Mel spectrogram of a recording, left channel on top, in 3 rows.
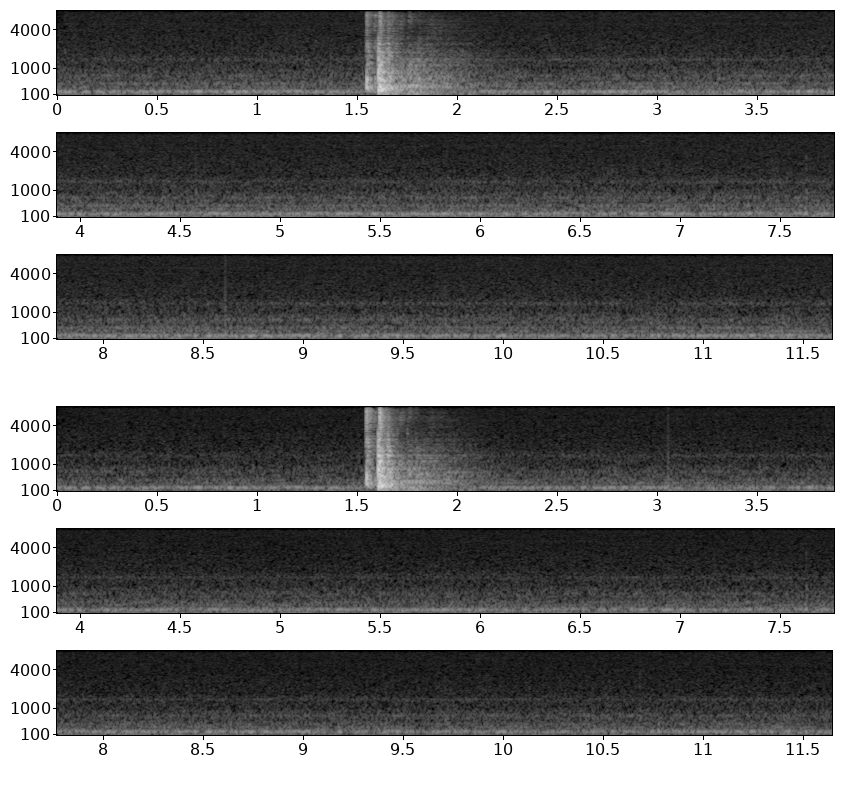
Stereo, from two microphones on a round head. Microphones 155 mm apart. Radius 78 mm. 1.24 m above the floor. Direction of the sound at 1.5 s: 75° right (ahead or behind).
